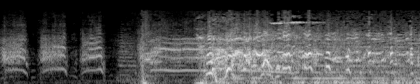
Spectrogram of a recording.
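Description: Laughter sound track: a quick run of short 'ha' laughs, about four a second. Then, from about a second and a half in, a loud, dense burst of many voices laughing and shrieking together.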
